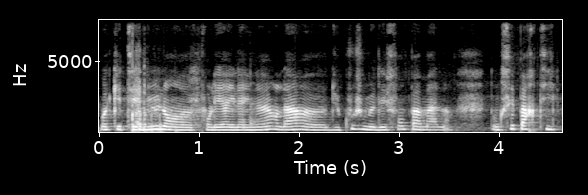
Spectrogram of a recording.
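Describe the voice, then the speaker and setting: A woman's voice: mid-range voice, fairly even intonation, brisk, a bit bright. A middle-aged woman talking viewers through a makeup tutorial, chatty and instructive, with self-mocking asides. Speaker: makeup vlogger.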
